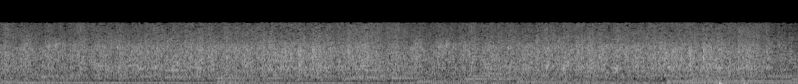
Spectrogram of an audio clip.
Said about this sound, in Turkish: Gerçekten çok güzel bir şiirdi. Kocaman bir alkış gelsin sana.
